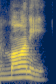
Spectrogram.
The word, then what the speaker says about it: Mahoney: They pronounce it in Australia like it's spelled M A H N Y. Many.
